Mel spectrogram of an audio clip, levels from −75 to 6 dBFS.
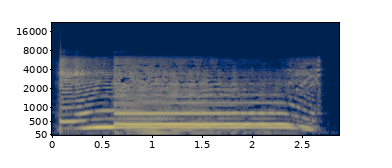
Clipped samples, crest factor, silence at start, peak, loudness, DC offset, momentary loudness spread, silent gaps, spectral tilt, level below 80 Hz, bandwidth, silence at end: under 0.1%; 10 dB; 0.05 s; -6 dBFS; -16 LUFS; under 0.1%; 5 LU; none; -5.5 dB/octave; -56 dBFS; 7.6 kHz; 0.2 s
